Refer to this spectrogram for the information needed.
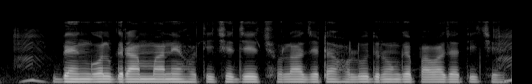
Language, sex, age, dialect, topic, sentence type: Bengali, male, <18, Western, agriculture, statement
